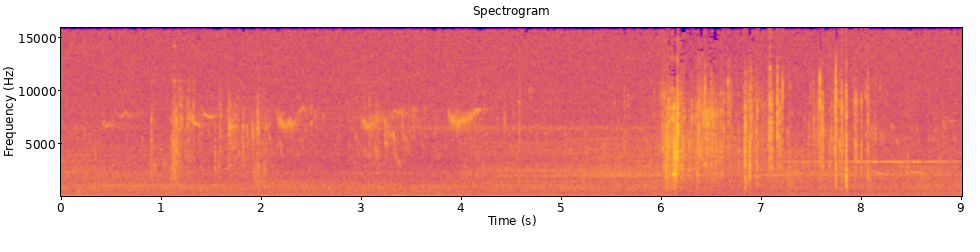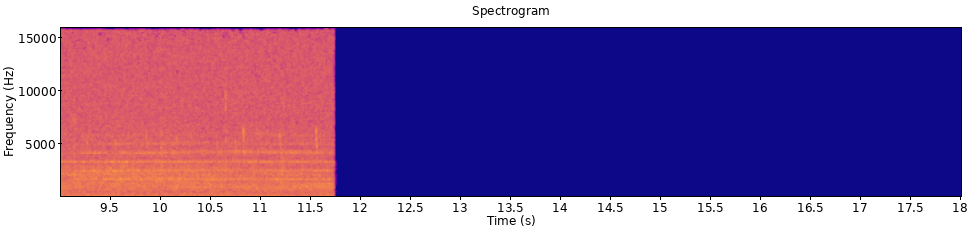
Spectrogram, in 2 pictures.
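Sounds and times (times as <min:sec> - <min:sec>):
low outdoor rumble: 0:00.0 - 0:11.8.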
